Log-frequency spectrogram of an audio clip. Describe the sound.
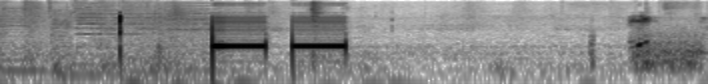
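Telephone tones sound as a call is placed to congratulate a chart act: a faint click, then two steady, equal-length mid-pitched tones separated by a short gap, with a brief soft noise near the end.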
